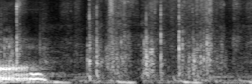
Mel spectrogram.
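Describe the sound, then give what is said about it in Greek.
A speaker's papers rustle and crumple in a quick series of crinkly bursts, with a brief murmur of a voice at the very start. “Μη, όχι, έχω εδώ τη χαρτούρα. Εκτός από το φιλικό του Ολυμπιακού. Άμα τα κάνεις τα χαρτιά λίμπα, αυτά παθαίνεις.”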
